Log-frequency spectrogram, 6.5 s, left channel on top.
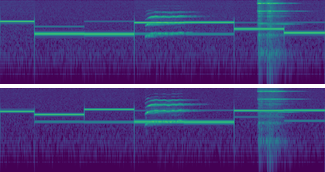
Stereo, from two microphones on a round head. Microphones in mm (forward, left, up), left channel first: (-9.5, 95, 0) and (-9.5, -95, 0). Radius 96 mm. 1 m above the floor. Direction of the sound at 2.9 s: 40° right (ahead or behind).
